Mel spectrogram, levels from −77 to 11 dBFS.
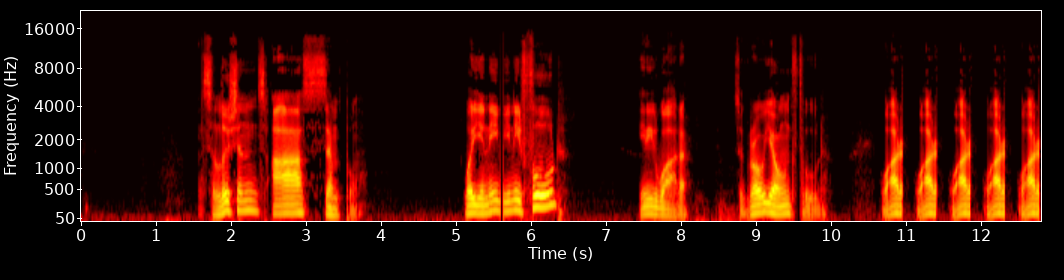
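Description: At 5.60 s after "do you need" and 9.54 s after "grow your own", a block of digital silence cuts in for about 35 ms, a flat silent stretch, showing as vertical spectrogram stripes. From 10.95 s to the end, a broken-record loop repeats a 0.46 s fragment, likely from a stalled player, as identical waveform chunks tiling back to back.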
